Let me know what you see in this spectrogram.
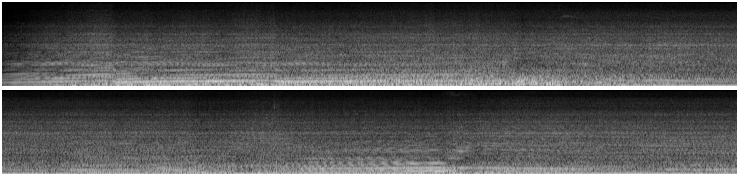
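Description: Sport motorcycle engine pulling hard on track, its pitch climbing and dropping at upshifts about two and five seconds in, then running steadily with further rises and falls in revs. Wind rushes over the microphone, strongest around the middle.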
